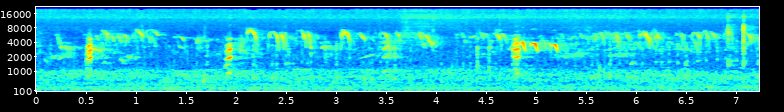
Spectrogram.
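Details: Black-winged stilt calling: sharp, harsh notes given in scattered bursts, a few louder strident calls standing out from softer chatter, over a constant low rumbling background noise.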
